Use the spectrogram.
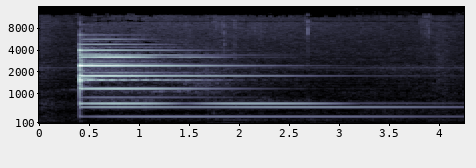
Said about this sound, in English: A bell rang out for each victim lost. Thousands gathered outside the Basilica of Saints Peter and Paul in Lewiston to listen, pray, and pay their respects.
